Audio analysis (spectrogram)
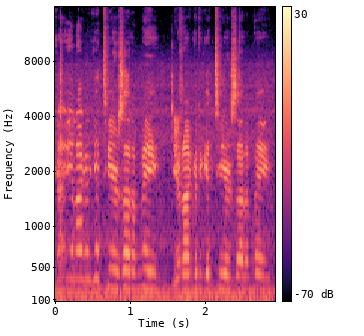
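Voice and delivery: high-pitched retold protest; mock defiance. Retold defiance before crying.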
